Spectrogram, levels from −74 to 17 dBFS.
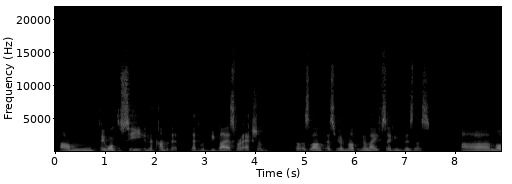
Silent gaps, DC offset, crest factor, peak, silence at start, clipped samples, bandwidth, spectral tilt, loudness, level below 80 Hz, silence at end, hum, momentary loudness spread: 7.92-8.10 s; under 0.1%; 22 dB; -22 dBFS; 0.1 s; under 0.1%; 16.5 kHz; -3.5 dB/octave; -43 LUFS; -84 dBFS; 0 s; none; 12 LU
